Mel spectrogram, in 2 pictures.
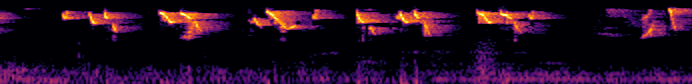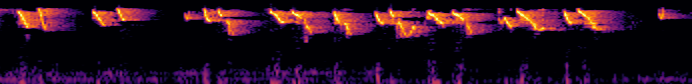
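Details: Saffron finch, a female calling and a male singing, meant to excite a male. Rapid high chirps and trills run almost continuously, in dense bursts of several notes repeated about every half second with brief gaps.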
